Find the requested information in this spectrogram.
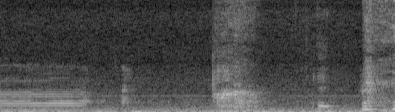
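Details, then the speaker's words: Real adult woman in a nurse's head-to-toe cranial nerve exam, tongue out, says a brief sustained "ah" followed by two short throaty retching bursts: a normal gag reflex. "Now, I do have to make you gag, okay? So can you stick out your tongue? And can you say ah?"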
